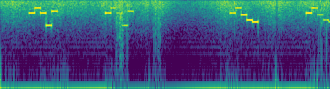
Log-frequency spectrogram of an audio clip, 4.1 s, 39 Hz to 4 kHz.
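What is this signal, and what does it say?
Five-tone selective call (ZVEI), heard as quick runs of five tones, tones of about 70 ms. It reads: 88819 88743
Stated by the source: ZVEI five-tone selective call, received by SDR.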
